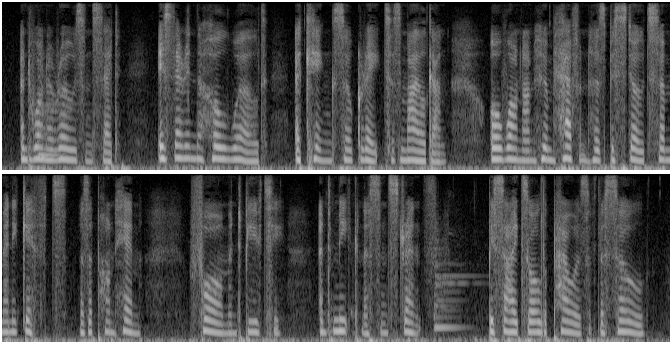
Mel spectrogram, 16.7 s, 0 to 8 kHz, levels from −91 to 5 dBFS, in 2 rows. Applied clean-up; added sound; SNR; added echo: none; Snare drum; 14 dB; none.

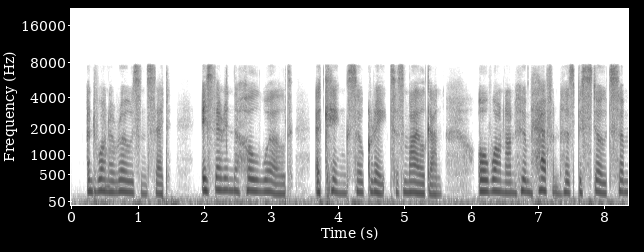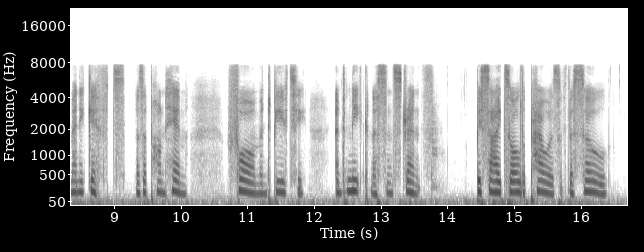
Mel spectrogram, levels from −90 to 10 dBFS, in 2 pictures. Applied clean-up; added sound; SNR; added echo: neural diffusion model UNIVERSE++.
